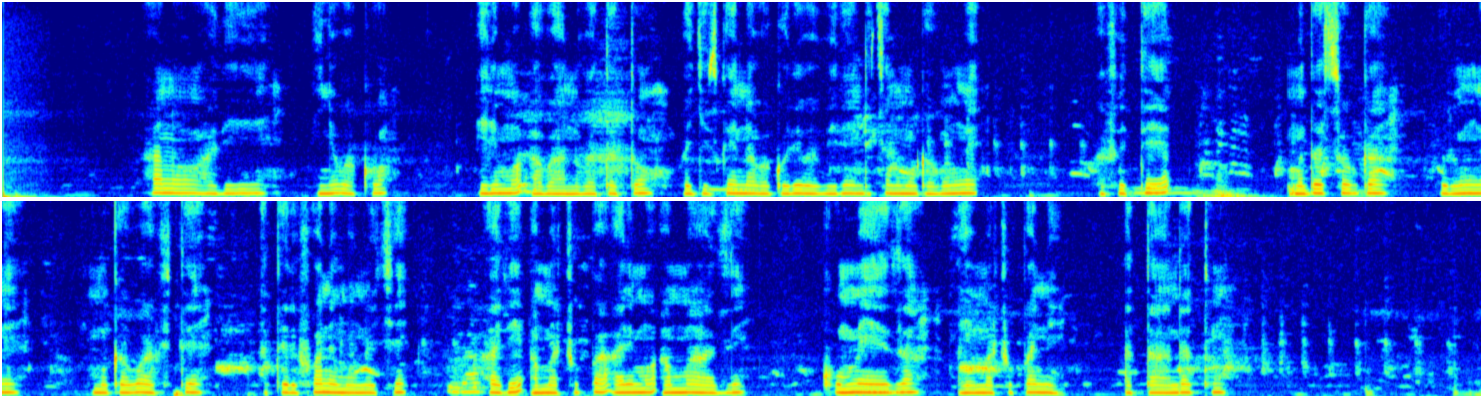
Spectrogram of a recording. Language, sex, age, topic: Kinyarwanda, female, 18-24, government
